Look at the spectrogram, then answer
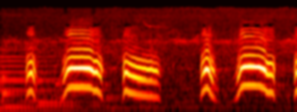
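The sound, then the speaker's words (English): A California quail, a small ground bird, calls twice, each a loud three-note phrase: a short clipped note, then a longer drawn-out nasal note and a falling final one, ringing clearly with no voices. “Does this bird seem to be saying, Chicago, Chicago? Don't be misled. This small ground bird, the California quail, is strictly a bird of the far west.”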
